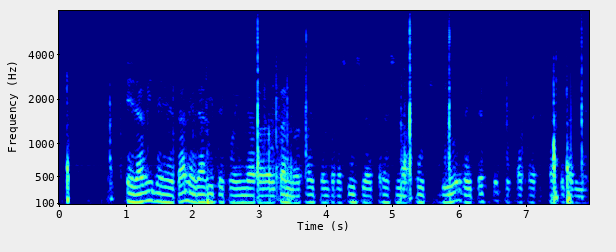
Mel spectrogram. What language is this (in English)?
Basque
